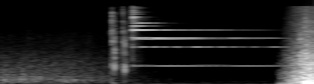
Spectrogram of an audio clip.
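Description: Animated subscribe-button sound effects: a quick double click, then a notification-style bell ding about a second in that rings on for about a second. A fading rushing noise from the preceding effect lies underneath at the start.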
